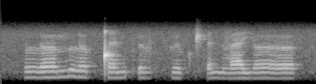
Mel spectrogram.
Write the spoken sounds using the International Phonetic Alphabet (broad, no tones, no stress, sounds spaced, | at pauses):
lː œː m lː œː p ǃ ɛ n pʼ ø v kː ø p t͡ʃʼ ɛ n v æ j œː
